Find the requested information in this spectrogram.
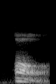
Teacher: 最初の母音の部分は、あと▁o▁の中間を伸ばすイメージ 、all▁って感じですね。で、最後の▁L、またダーク▁L▁なんで、歯の裏側ぐらいに舌を押し当てて、all、こんな感じになります。なので、ルーにならないですね。all▁the▁になります。で、このね、舌の▁L▁の動きを活かしたまま、そのまま▁the▁の音に移動します。th▁ですね。all▁the▁と発音すると、綺麗に発音しやすくなると思います。で、その後、students▁なんですけど、これね、よくts▁ってなると発音されない方が多いん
